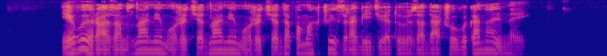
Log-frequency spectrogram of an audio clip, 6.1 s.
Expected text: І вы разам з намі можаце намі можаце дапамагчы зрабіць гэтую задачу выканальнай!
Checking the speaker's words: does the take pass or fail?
pass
